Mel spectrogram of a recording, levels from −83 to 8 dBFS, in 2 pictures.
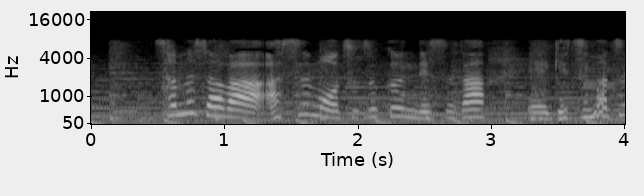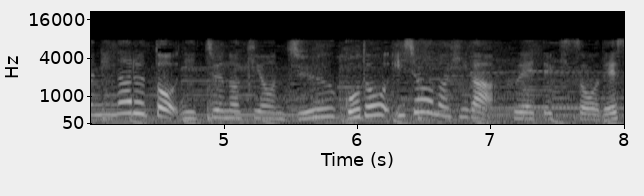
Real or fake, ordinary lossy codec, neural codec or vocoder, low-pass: real; none; none; none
